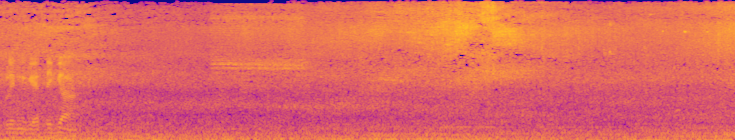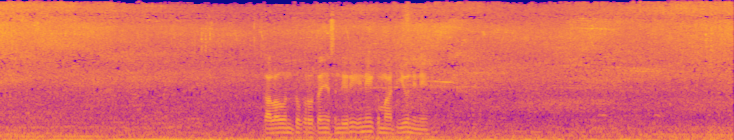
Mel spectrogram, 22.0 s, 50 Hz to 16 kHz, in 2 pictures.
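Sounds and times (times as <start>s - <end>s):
roadside traffic: 0.0s - 22.0s.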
